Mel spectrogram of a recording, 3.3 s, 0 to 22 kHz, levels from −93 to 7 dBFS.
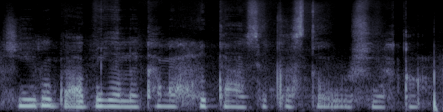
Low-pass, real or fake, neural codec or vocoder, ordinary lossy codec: none; fake; codec, 44.1 kHz, 3.4 kbps, Pupu-Codec; none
